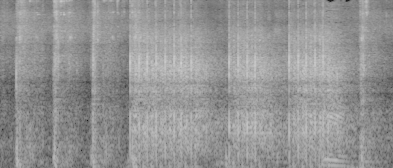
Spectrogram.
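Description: Automatic AK rifle fire from the online shooter Survarium, loud and close. Sharp single cracks come first, then sustained bursts that rattle on with brief gaps between them.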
